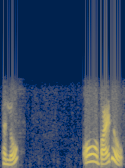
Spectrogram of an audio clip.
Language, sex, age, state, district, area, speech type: Assamese, female, 18-30, Assam, Charaideo, urban, conversation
